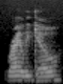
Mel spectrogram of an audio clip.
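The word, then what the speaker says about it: Rylee Gill: Personally, you can find like my LinkedIn at Riley Gill, but it's spelled weird, like RYLEEGILL.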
